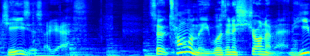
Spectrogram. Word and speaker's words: Ptolemy: Now, it's actually spelled like Ptolemy, but I guess it's a silent P because it's just Ptolemy.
